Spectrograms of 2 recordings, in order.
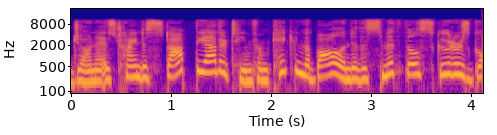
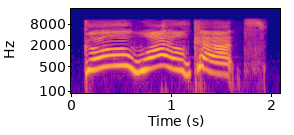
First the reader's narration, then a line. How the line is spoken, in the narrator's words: lady shouts through a megaphone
